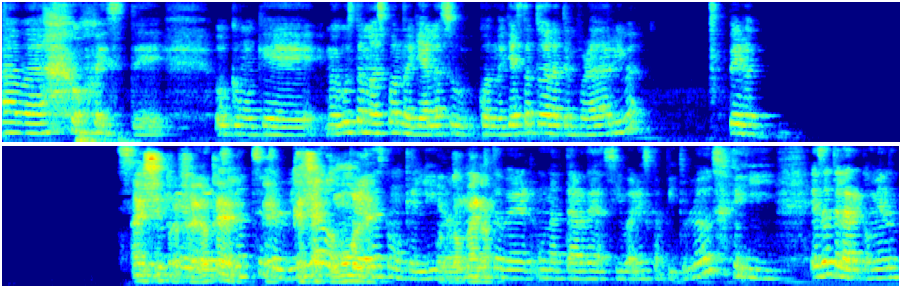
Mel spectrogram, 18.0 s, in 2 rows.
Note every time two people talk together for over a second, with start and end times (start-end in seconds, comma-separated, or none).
10.3-12.7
